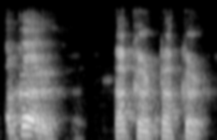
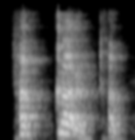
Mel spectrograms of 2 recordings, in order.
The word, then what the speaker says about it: Thakkar: Thakkar Bhojanalay. Tucker. Yeah, Tucker. Thakkar. Huh? Khattar. Thakkar. Okay.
